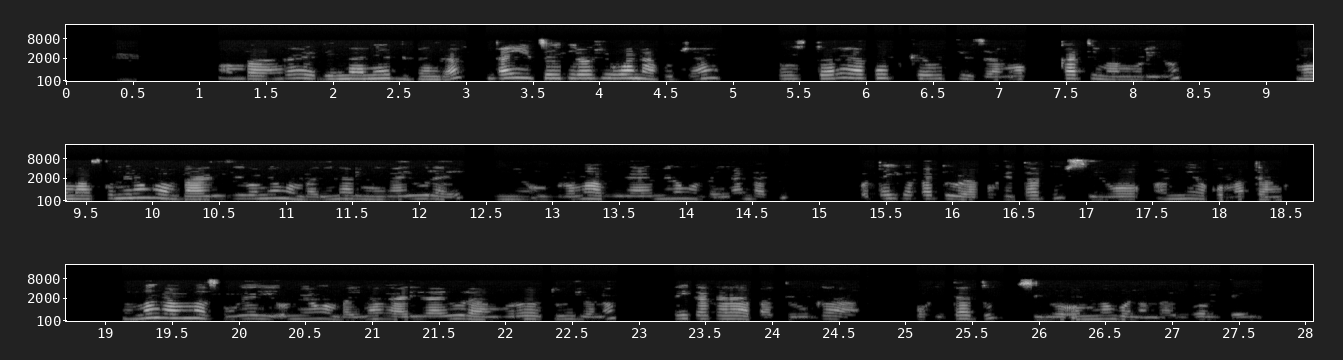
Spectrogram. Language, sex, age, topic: Oshiwambo, female, 25-35, finance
